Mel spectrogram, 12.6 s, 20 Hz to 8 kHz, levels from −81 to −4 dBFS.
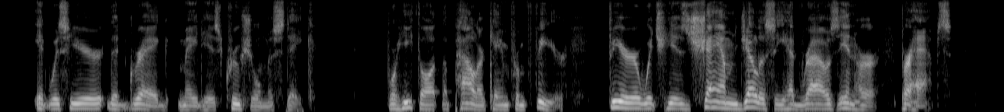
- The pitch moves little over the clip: No, average, 3.5 semitones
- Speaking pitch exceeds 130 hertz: No, low, 125 Hz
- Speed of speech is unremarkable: No, slow, 130 wpm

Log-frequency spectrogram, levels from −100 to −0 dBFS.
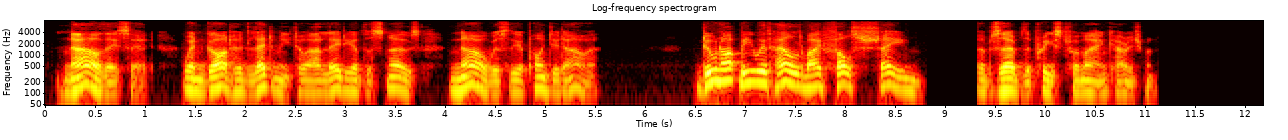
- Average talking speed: Yes, average, 160 wpm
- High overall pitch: No, low, 115 Hz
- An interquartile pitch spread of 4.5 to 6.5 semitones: Yes, average, 5.3 semitones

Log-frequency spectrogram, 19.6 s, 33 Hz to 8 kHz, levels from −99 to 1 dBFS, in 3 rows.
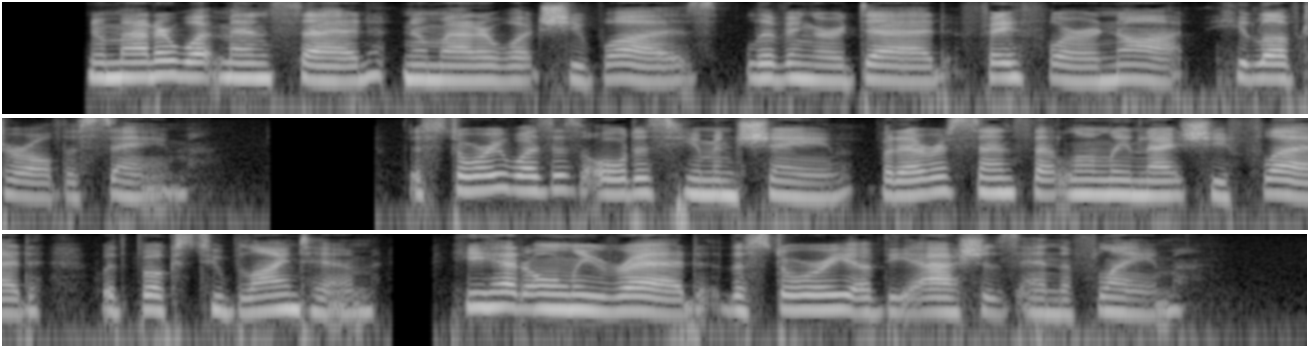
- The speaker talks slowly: No, average, 170 wpm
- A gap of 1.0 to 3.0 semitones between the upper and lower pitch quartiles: Yes, narrow, 2.5 semitones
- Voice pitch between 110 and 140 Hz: No, high, 190 Hz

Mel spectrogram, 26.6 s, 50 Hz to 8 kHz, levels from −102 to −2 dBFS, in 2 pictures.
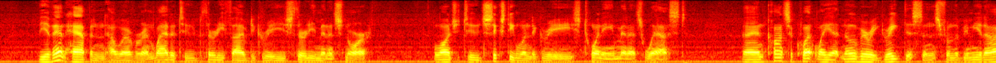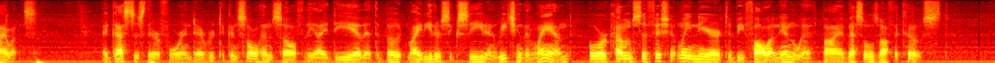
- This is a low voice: Yes, low, 110 Hz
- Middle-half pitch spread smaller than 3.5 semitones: Yes, average, 3.1 semitones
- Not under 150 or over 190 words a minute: No, slow, 135 wpm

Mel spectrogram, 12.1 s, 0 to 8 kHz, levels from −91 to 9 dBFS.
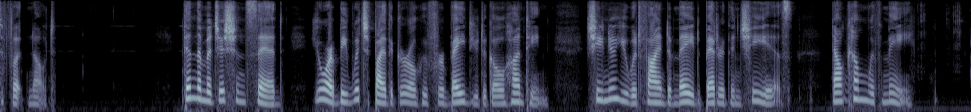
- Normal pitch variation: Yes, average, 4.4 semitones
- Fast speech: No, average, 165 wpm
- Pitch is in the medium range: Yes, medium, 180 Hz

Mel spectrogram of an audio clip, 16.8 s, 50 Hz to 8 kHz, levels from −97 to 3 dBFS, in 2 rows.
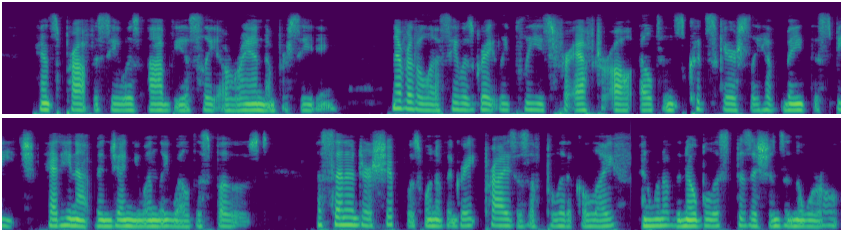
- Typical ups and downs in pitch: No, narrow, 1.4 semitones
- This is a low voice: No, medium, 165 Hz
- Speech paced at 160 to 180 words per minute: Yes, average, 175 wpm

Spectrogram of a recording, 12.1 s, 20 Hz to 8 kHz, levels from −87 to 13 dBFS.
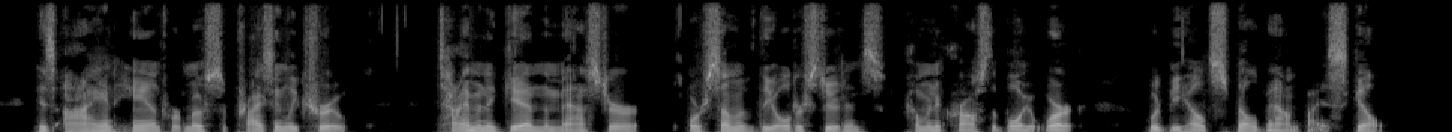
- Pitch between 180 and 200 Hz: No, low, 110 Hz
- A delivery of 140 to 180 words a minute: Yes, average, 160 wpm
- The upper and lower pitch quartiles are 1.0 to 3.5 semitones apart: Yes, average, 3.1 semitones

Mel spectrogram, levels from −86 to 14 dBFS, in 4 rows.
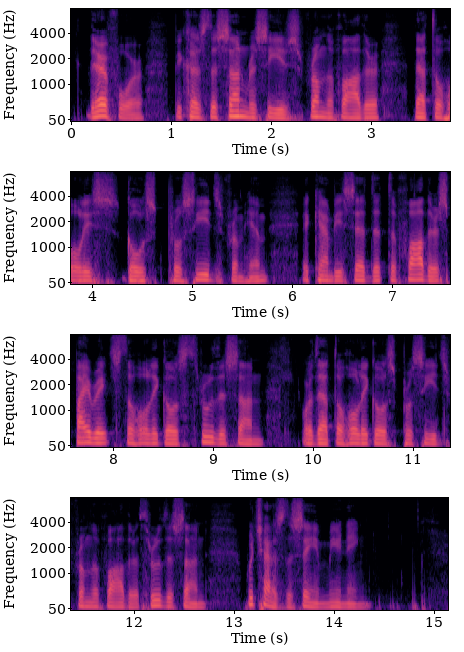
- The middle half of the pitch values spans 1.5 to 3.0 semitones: Yes, narrow, 2.6 semitones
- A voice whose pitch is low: Yes, low, 115 Hz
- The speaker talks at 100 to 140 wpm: No, average, 180 wpm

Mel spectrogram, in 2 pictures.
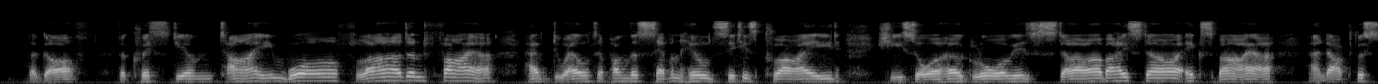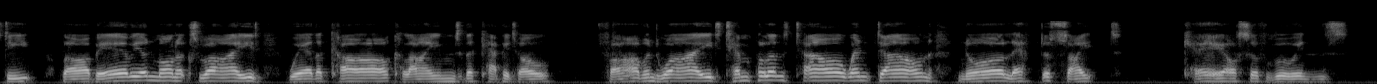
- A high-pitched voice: No, medium, 140 Hz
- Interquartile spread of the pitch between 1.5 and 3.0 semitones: No, average, 3.8 semitones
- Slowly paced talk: Yes, slow, 120 wpm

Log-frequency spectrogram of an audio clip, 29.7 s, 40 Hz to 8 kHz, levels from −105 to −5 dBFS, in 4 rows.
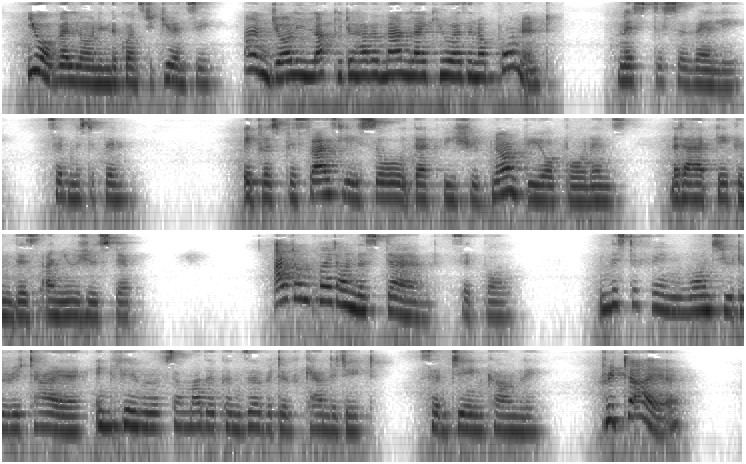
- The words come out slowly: Yes, slow, 130 wpm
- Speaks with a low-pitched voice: No, high, 190 Hz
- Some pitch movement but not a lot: Yes, average, 4.1 semitones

